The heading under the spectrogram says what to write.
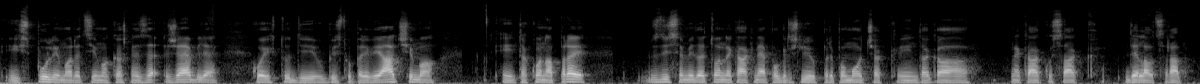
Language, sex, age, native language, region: Slovenian, male, 18-29, Slovenian, Central Slovenia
